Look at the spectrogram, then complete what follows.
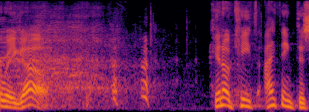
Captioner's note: audience laughing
